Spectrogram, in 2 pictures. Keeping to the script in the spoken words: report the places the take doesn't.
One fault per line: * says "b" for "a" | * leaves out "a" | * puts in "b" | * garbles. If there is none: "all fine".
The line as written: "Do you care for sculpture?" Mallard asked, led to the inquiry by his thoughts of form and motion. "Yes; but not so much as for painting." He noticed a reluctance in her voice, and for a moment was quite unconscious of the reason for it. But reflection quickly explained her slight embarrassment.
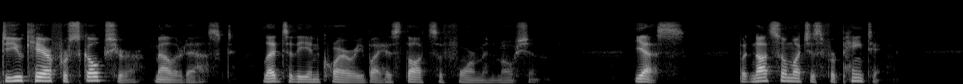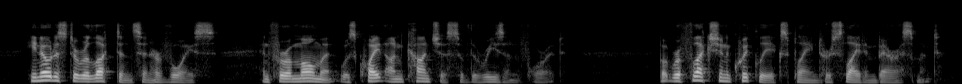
all fine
